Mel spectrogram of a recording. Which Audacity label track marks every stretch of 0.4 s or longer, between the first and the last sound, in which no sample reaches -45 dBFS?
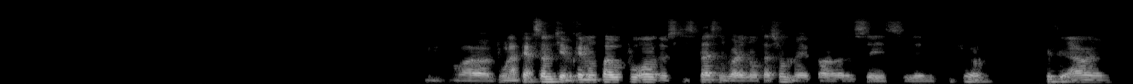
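9.880000	10.470000	silence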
